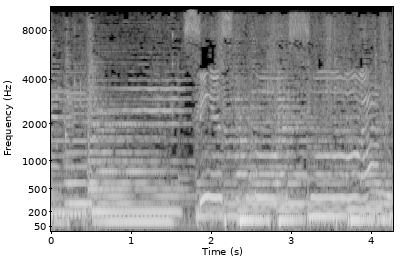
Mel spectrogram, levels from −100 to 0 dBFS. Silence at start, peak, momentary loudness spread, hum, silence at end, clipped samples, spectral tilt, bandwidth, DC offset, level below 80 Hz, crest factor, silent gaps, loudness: 0 s; -6 dBFS; 2 LU; none; 0 s; under 0.1%; -5.5 dB/octave; 11 kHz; under 0.1%; -40 dBFS; 12 dB; none; -17 LUFS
